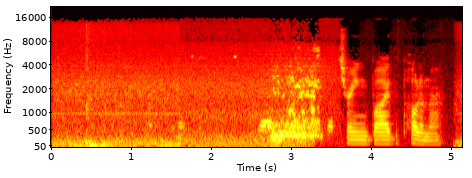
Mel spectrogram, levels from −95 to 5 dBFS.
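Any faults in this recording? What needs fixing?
From 0.0 to 0.2 s a faint delayed copy of the speech trails about 218 ms behind, roughly 20 dB down, and from 0.39 to 3.66 s that copy returns much stronger, at about 5 dB above the speech itself, smearing it into a doubled sound. This is an echo leak, likely from a far-end loudspeaker whose echo canceller failed to model and subtract the path back into its microphone, so the 218 ms round trip was sent back. Using a headset or retuning the canceller's adaptive filter to converge on that delay would prevent it.

Between 0.07 and 2.74 s the speech dips by up to about 15 dB, for about two seconds in total. A shorter dip of the same depth, lasting about 0.2 s, occurs from 3.3 to 3.57 s. This is speech suppressed in double talk: with both sides active, the canceller likely could not tell the local talker from loudspeaker echo and attenuated everything. 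Better double-talk detection, so suppression is held off while the near-end talker is active, would prevent it.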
